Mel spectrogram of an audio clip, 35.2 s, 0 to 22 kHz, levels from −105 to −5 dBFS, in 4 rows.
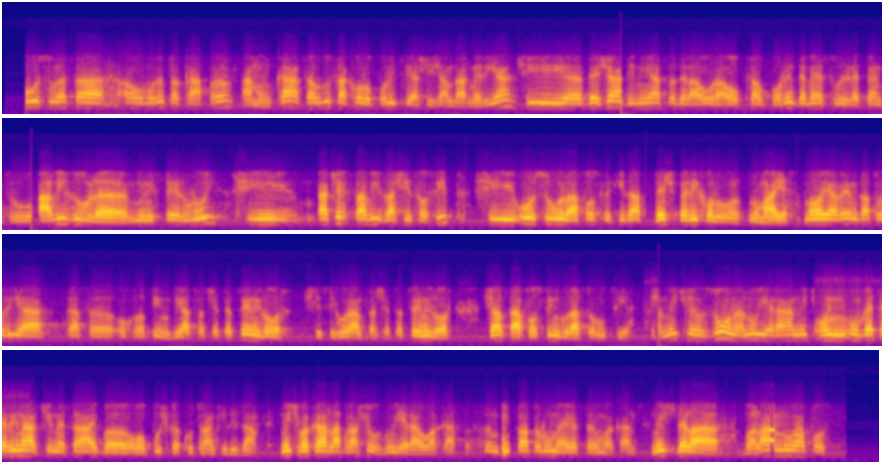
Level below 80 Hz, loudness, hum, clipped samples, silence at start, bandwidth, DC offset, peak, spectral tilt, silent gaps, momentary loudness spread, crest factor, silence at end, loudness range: -76 dBFS; -21 LUFS; 50 Hz at -70 dBFS; under 0.1%; 0.25 s; 4.9 kHz; under 0.1%; 0 dBFS; -7.5 dB/octave; none; 13 LU; 20 dB; 0.55 s; 5 LU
